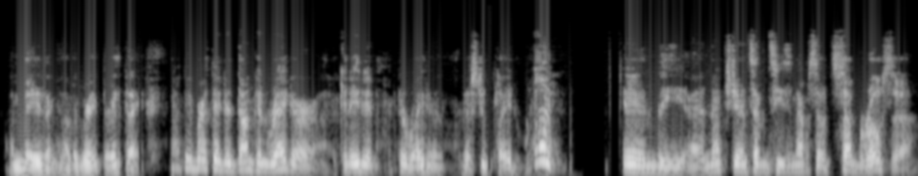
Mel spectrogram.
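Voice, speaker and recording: A man hosting a fan podcast, giving casual, effusive birthday shout-outs, rambling with lots of fillers. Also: on the low side, breathy edge, no room sound, highs cut off. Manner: effusive and enthusiastic, loose with fillers. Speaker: podcast host.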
